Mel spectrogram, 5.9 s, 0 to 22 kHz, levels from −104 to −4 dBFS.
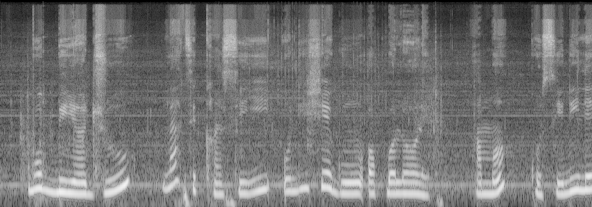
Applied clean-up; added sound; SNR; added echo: none; Printer; 18 dB; none.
